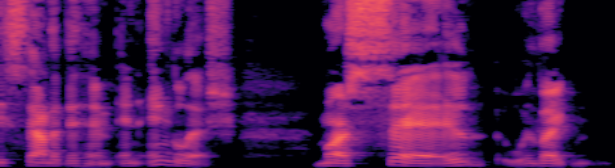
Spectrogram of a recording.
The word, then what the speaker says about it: Marseille: Marseille, with sales at the end, Marseilles.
